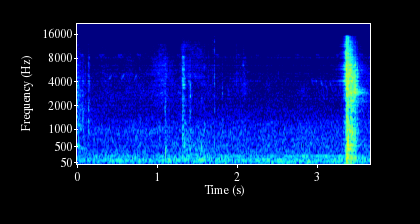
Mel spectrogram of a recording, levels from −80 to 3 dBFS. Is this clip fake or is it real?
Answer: fake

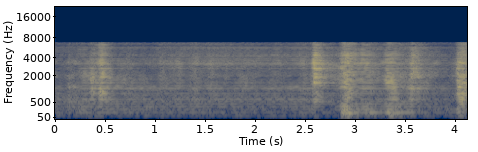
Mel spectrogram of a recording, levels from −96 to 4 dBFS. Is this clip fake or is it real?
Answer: fake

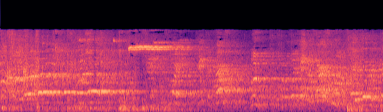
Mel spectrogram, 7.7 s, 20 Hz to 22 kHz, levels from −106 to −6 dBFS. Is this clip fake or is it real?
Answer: real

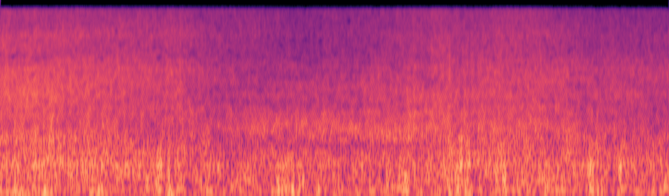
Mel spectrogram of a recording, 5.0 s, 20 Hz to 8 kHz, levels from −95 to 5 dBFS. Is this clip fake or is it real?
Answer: fake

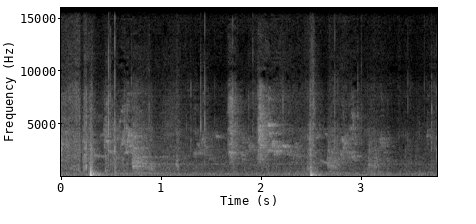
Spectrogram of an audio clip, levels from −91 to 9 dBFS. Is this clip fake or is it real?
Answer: fake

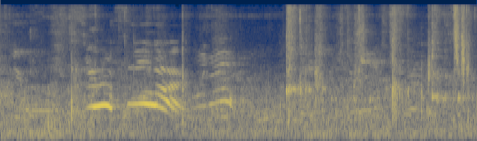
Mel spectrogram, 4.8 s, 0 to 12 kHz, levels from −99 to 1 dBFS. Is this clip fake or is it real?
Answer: real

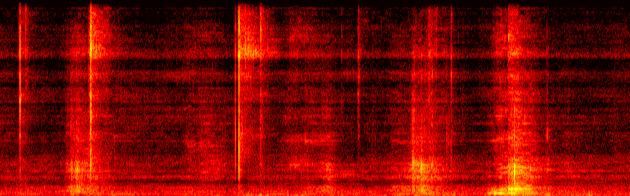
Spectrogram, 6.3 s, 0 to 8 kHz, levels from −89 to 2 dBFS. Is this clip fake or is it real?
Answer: fake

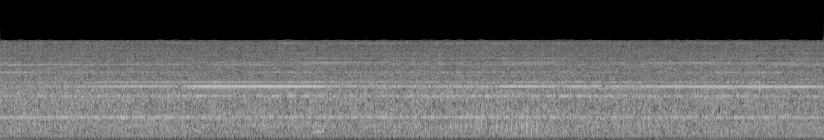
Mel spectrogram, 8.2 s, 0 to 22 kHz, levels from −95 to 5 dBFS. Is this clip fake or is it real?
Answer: real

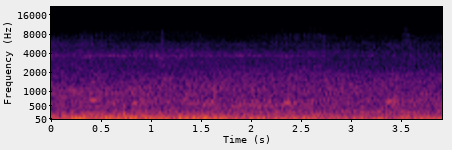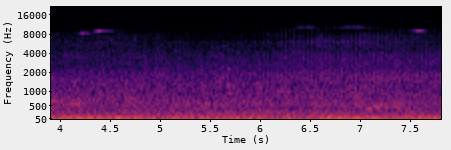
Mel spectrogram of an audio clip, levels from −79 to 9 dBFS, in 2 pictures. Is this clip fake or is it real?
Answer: real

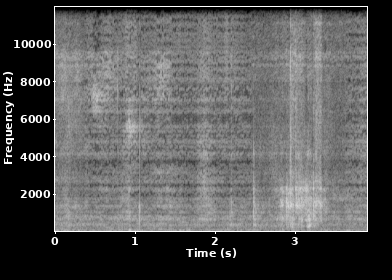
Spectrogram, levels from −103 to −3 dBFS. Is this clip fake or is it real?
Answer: fake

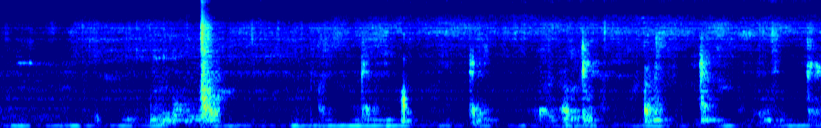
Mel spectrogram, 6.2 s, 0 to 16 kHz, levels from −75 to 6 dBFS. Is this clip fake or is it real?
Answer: fake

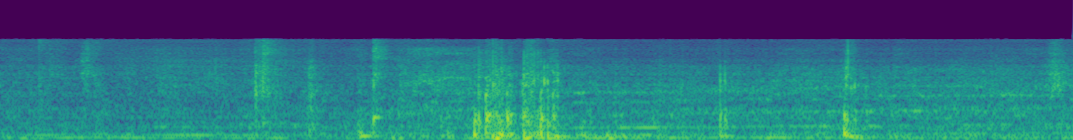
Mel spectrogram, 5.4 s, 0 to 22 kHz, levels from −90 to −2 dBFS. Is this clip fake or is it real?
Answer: fake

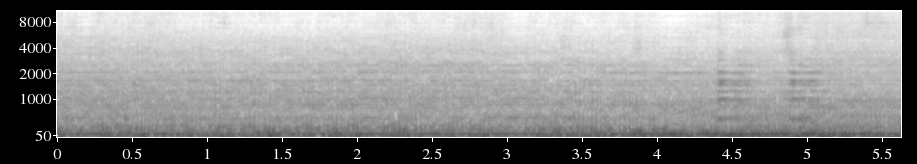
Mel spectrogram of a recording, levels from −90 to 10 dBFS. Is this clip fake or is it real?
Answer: fake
